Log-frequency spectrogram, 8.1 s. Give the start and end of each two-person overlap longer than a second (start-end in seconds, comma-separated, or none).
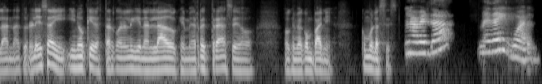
none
